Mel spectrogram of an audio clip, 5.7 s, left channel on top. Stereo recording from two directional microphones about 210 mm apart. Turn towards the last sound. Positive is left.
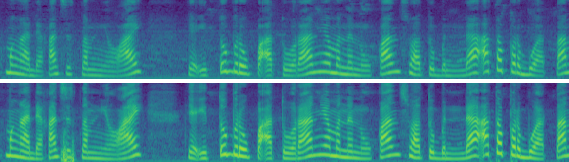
turn(degrees=-40)  # may be behind; listen again after turning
